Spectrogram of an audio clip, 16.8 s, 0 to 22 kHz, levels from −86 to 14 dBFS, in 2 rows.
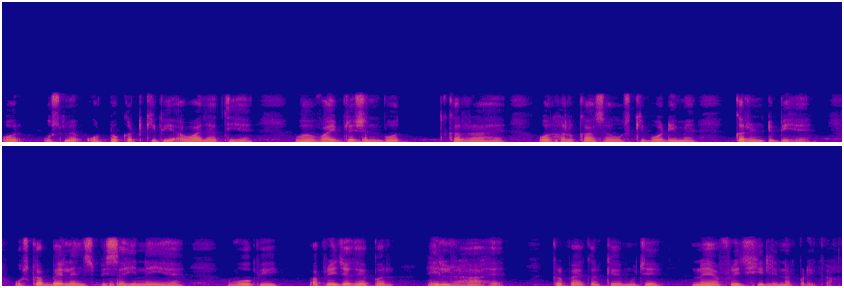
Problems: none marked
